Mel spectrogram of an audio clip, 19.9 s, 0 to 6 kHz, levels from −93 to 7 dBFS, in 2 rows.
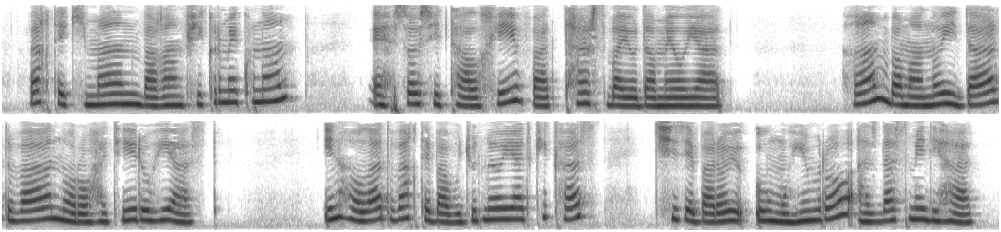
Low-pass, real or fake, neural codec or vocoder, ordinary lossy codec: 5.4 kHz; real; none; MP3, 32 kbps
